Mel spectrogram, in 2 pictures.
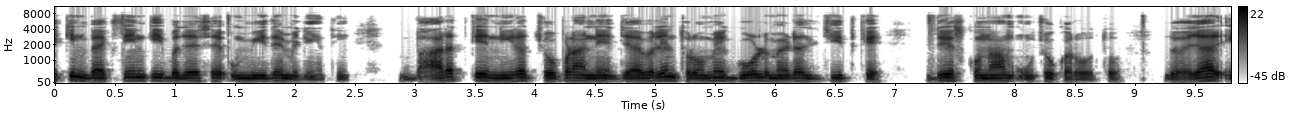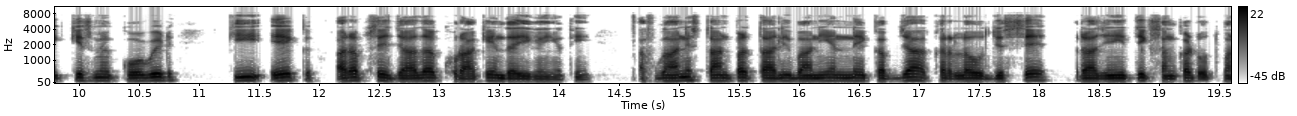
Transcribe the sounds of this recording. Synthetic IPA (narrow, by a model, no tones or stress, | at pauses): leːkɪnbɛːksiːnkibəd͡ʒəɦseʔʊmːiːd̪ẽmɪliɦot̪ĩː | bʱaːɾət̪keniːɾət͡ʃoːpɽaned͡ʒɛːwəlɪnt̪ʰəɾõmẽɡoːlɖmɛːɖəld͡ʒiːt̪ke | d̪eːskonaːmṵ̃ːt͡ʃokəɾoɦt̪o̰ːd̪oːɦəzaːɾɪ̰kːis̬mẽkoːwɪɖ | kieːk | əɾəbsezjaːd̪akʰʊɾaːkẽd̪ɐiɡəiɦot̪ĩː | ɐfʰɡaːnɪst̪aːnpəɾt̪aːlɪbaːnijənẽkəb̚d͡ʒakəɾləod͡ʒɪsːe | ɾaːd͡ʒniːt̪ɪksə̃ŋkəʈʊ̰t̪pə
